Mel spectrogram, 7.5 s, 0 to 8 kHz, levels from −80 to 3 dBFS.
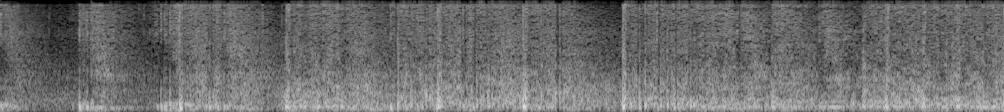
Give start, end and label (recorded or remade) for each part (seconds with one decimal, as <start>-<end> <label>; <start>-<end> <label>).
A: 0.0-2.1 recorded; 2.1-2.6 remade; 2.6-5.2 recorded; 5.2-7.5 remade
